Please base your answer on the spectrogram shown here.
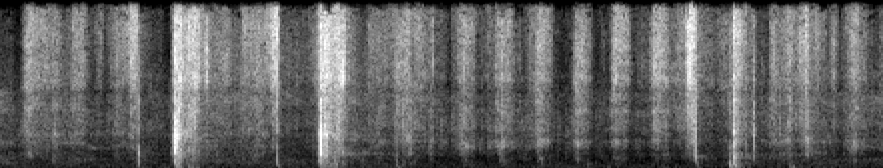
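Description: Tarot cards being shuffled and drawn, with crisp riffling bursts and soft slaps of cards close by. The sounds come in an irregular rhythm with a few louder snaps, and there is no talk.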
